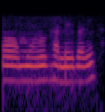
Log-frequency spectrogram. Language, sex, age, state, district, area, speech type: Assamese, female, 45-60, Assam, Darrang, rural, conversation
